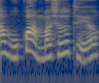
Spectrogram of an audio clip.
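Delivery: loud, blunt, curt, annoyed tone. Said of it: "이렇게 퉁명스럽게 얘기하셨는데".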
